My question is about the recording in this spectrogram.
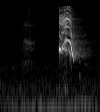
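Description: A human baby lets out one short, high-pitched squealing cry a little over a second in, rising and then falling in pitch: an upset protest over the bottle.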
